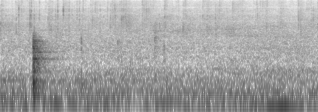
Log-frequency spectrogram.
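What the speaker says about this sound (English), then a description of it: "It's raining. It's raining." Steady rain falls on a rainy-day walk, an even broadband hiss throughout with one sharp knock near the start, no voices.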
